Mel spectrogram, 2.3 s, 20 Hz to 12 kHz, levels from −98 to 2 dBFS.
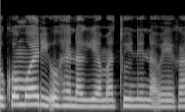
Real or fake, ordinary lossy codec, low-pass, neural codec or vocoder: real; none; 7.2 kHz; none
